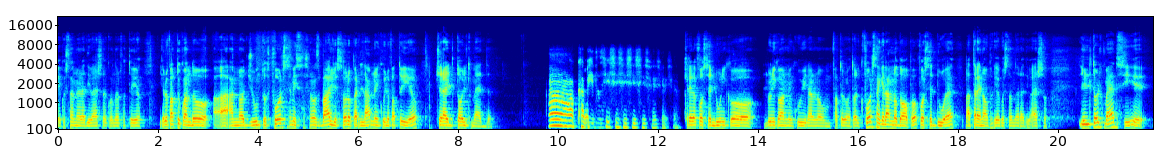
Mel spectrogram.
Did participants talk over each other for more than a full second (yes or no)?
no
